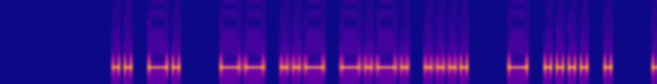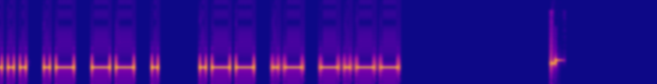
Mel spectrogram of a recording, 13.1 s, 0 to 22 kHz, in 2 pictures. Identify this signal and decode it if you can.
Morse code, heard as a keyed tone, about 20 wpm, 700 Hz. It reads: IN MUCH THE SAME WAY
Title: Sets of 5 Words Encore 20wpm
